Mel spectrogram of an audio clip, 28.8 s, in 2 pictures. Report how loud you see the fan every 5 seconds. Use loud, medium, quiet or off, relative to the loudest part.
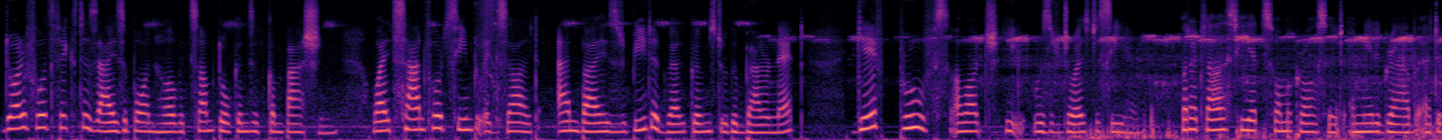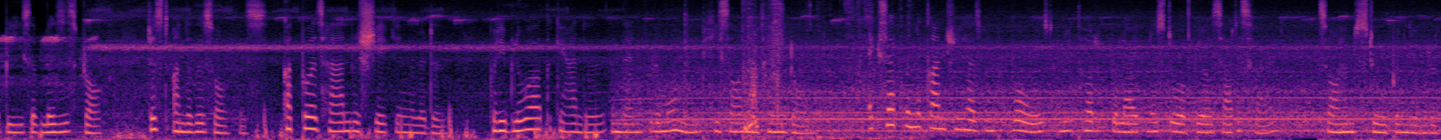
off, off, medium, medium, loud, loud.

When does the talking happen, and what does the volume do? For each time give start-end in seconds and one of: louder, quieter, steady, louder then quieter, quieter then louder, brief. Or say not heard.
0.0-28.7 steady.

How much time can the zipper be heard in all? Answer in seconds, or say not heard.
2 s.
